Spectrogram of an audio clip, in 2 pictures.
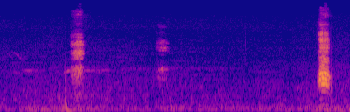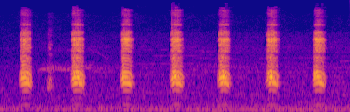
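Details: Female Egyptian goose calling loudly at night beside a lake in a Houston park, Texas, as a nearby male moves away; after a faint early note, eight sharp, nasal honks follow in a steady series about three per second.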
